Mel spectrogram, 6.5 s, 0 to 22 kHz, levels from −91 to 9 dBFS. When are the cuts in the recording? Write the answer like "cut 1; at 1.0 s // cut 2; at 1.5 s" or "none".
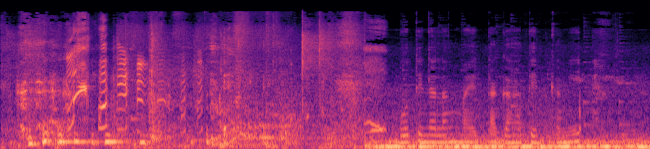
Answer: cut 1; at 3.7 s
